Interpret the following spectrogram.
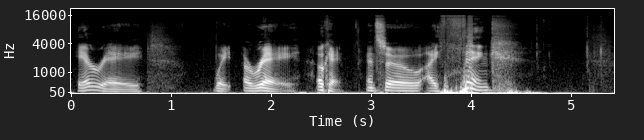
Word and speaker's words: array: you pronounce array wait array okay and so i think i think the emphasis is like this array or i don't know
